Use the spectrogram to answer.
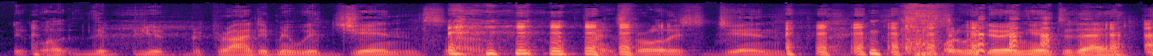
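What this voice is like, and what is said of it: Speaks with a nice accent. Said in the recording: “he's got a nice accent”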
